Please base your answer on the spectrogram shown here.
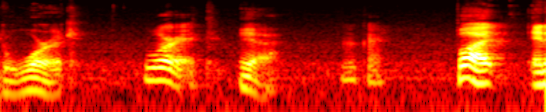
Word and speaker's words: Warwick: w a r r i c k like wari wari yeah okay but in his name is spelled w a r w yeah I I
